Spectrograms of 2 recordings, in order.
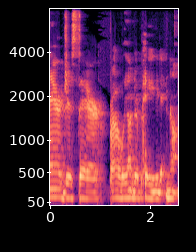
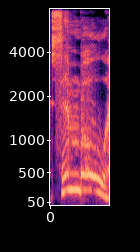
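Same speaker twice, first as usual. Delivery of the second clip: shouted correction; 9 semitones higher than usual. Shown as a demonstration. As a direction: yell "Symbol!" to correct the word. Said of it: "you fool".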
